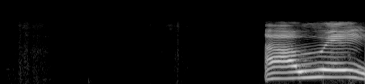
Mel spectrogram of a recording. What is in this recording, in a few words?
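"ān wèi", Mandarin Chinese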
